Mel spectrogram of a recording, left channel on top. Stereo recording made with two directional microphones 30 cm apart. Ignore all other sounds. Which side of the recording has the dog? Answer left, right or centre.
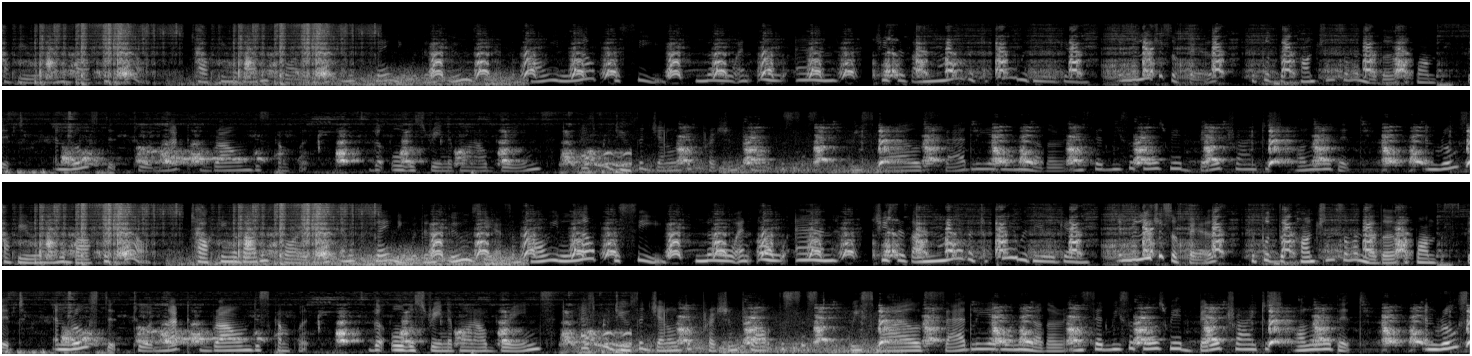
right.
